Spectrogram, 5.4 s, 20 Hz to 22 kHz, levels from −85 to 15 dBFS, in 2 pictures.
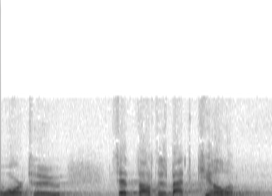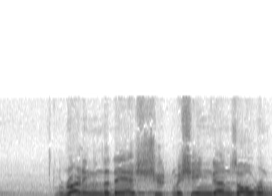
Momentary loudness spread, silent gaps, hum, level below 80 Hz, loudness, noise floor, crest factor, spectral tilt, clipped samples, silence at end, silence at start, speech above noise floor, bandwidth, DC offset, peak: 12 LU; none; none; -64 dBFS; -18 LUFS; -46 dBFS; 16 dB; -5.5 dB/octave; under 0.1%; 0 s; 0 s; 29 dB; 11 kHz; under 0.1%; -2 dBFS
